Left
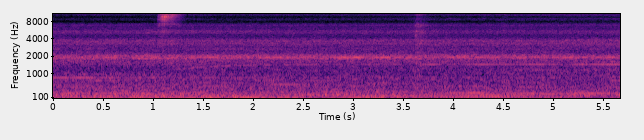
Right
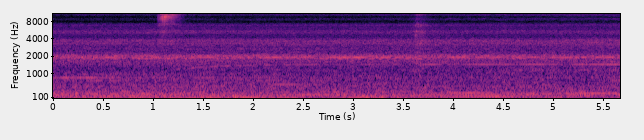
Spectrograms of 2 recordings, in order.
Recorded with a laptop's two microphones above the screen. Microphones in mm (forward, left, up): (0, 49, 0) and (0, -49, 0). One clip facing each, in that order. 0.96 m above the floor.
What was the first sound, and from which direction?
Keys jangling, 20° right (ahead or behind).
